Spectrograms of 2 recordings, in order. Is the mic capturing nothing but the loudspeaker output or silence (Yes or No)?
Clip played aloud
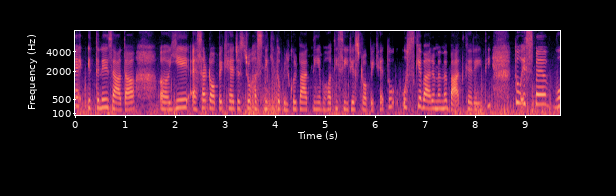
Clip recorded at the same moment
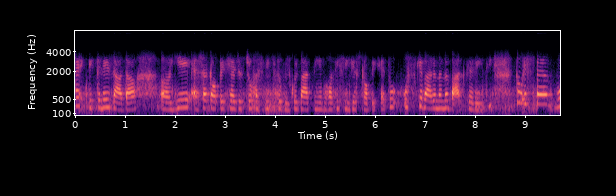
Yes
